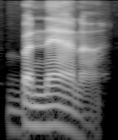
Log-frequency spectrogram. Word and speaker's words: banana: The stress is in the middle.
